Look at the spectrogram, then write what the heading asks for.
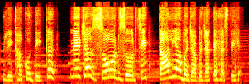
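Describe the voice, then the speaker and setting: A woman narrates a scripted bedtime-style tale. Her voice is on the high side and swings expressively through each sentence. Faint music plays behind her. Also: sing-song, measured pace, a bit bright. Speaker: story narrator.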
